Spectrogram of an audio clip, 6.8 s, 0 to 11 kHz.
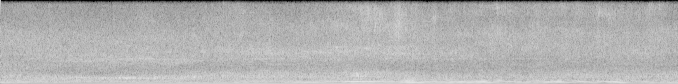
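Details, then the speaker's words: Kress Commercial 60V battery lawn mower in tall, wet, overgrown grass: steady low motor hum with a wavering, labouring note as the deck starts clogging with wet clippings. "Can start to hear it clogging up again, so let's flip it over and clean it out. It is wet."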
